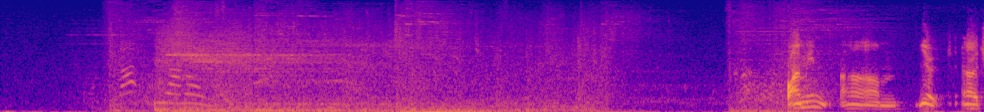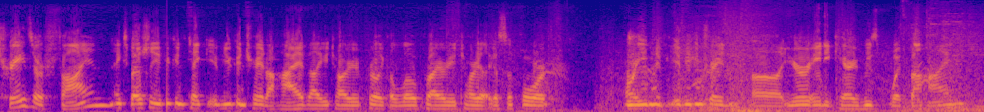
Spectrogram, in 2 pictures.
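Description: Magic blasts whoosh and crackle during a fight.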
